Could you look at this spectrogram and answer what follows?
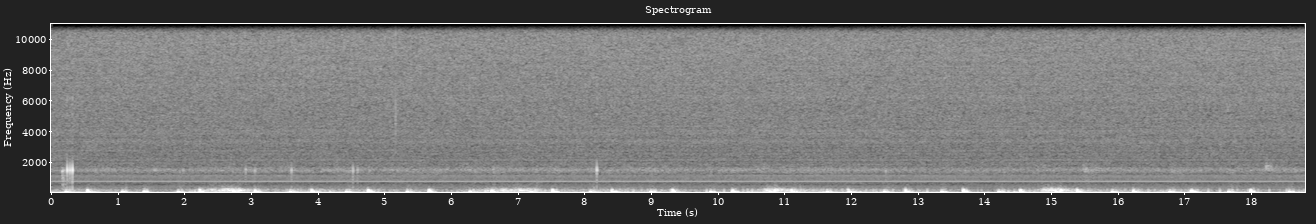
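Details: Resting heartbeat recorded at one of several chest auscultation points (Erb's point, tricuspid, mitral, pulmonary, aortic), volume normalized per point; normal heart sounds.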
